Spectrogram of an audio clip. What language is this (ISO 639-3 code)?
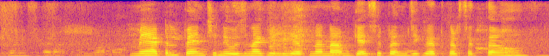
hin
